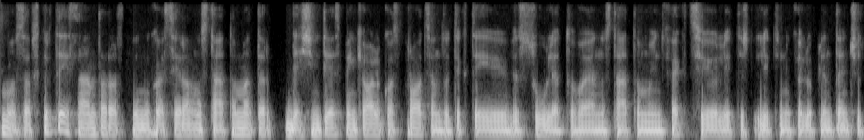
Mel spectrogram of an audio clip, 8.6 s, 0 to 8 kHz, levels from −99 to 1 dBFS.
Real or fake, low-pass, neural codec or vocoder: real; 7.2 kHz; none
